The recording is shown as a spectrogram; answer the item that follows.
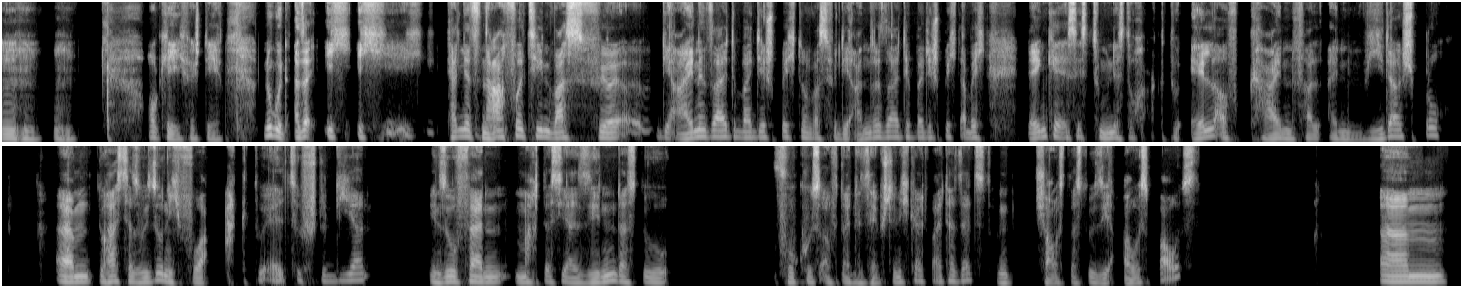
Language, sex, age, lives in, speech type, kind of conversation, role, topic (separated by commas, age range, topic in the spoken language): German, male, 50-54, Germany, conversation, advice, advisor, Wie plane ich meine Karriere sinnvoll und realistisch?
